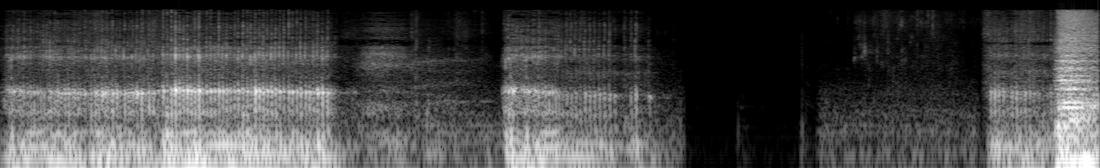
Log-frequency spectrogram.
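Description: Loud, rough, rattling snore bursts separated by quieter breathing and a silent pause in a small room; snoring, likely exaggerated for comedy.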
